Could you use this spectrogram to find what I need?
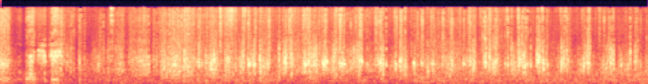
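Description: A horse's hooves clip-clop in a fast, steady rhythm throughout, many sharp hoof strikes following closely one after another at a constant, fairly loud level.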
